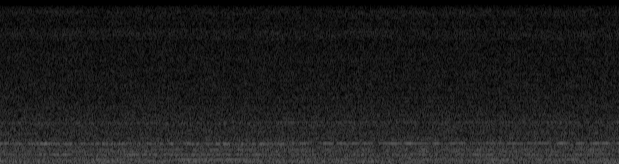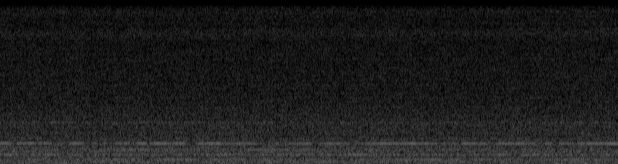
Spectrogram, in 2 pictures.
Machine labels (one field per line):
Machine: fan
